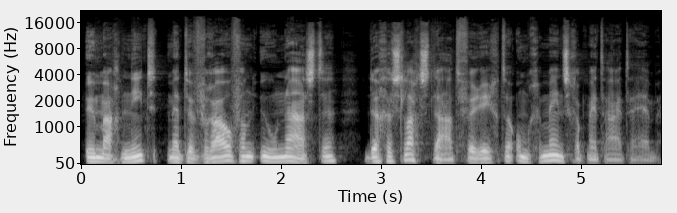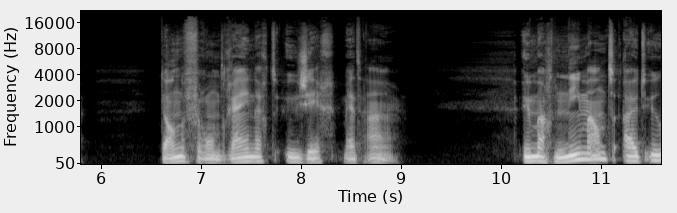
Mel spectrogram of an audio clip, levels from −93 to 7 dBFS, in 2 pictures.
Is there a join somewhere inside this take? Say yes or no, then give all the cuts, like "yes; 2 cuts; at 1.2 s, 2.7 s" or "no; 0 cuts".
no; 0 cuts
